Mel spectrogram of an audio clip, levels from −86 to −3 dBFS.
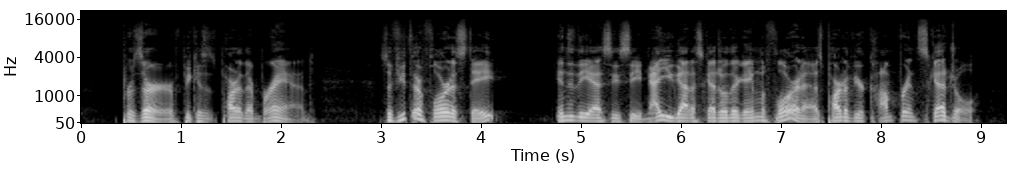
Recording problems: none

